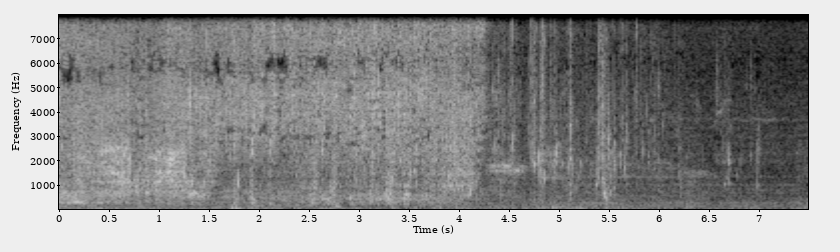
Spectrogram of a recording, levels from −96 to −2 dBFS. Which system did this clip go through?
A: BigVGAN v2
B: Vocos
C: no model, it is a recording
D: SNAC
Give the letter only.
C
